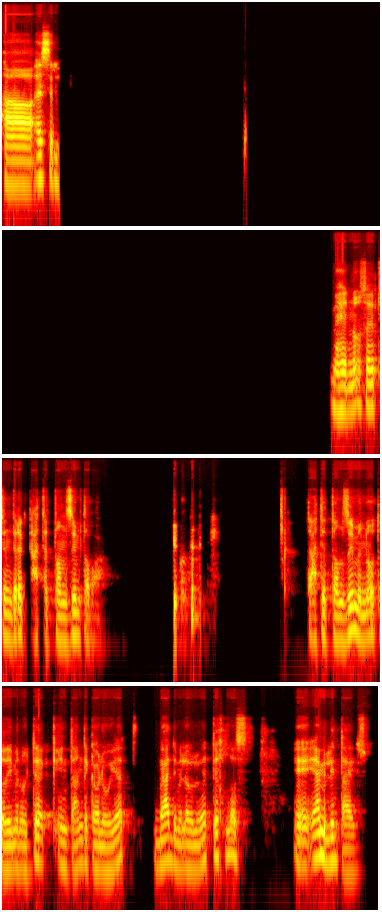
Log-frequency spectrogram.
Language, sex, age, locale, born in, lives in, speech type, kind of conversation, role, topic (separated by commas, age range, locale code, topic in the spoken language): Arabic, male, 18-19, ar-EG, Egypt, Egypt, conversation, unstructured, none, هل الفلوس ساعدتك قبل كده إنك تحقق حلم من أحلامك؟ إزاي؟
